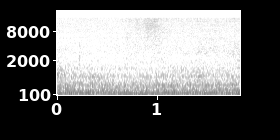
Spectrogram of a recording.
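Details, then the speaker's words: Medion Erazer Engineer P10 MD35077 gaming desktop (Intel Core i5-10400F, RTX 3060 12 GB, 16 GB DDR4) at first boot on the language-selection screen; not completely silent, a very quiet steady fan hum with soft airy hiss, normal idle fan noise. "On l'entend un peu. Hein. Écoutez. Là, on a un ventilateur là. Un ventilateur là."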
